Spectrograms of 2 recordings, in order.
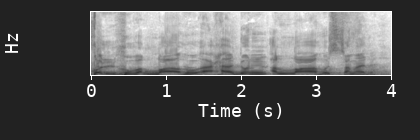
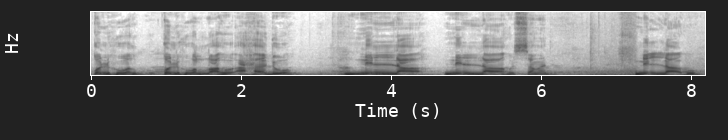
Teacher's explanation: تنوین کا نون ہمیشہ اگر ملا کر پڑھنا ہے تو زیر کے ساتھ ملا کر پڑھا جائے گا۔ تنوین کا نون ساکن ہے لیکن جب اگلے لفظ سے ملا کر پڑھیں گے اس کو تو زیر لگا کر پڑھیں گے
